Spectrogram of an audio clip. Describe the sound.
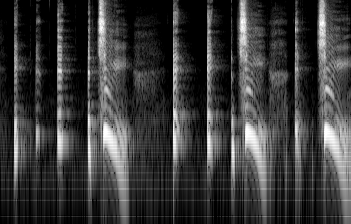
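A voice acts out three loud sneezes by Fire Eater in a reading of Pinocchio. Each one builds with a few short, catching inhales before bursting out, and the sneezes come at roughly even intervals.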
